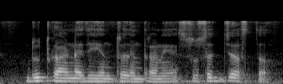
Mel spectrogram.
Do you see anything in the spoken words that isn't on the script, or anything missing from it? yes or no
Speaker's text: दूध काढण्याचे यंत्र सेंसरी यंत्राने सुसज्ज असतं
yes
